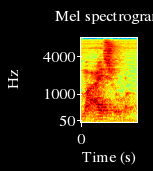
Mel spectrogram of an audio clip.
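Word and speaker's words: ma'aser: Malachi 3:8-10 means tenth in the Hebrew, pronounced ma'ashor.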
